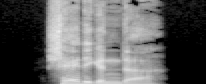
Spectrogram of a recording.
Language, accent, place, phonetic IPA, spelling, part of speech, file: German, Germany, Berlin, [ˈʃɛːdɪɡn̩dɐ], schädigender, adjective, De-schädigender.ogg
- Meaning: inflection of schädigend: 1. strong/mixed nominative masculine singular 2. strong genitive/dative feminine singular 3. strong genitive plural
